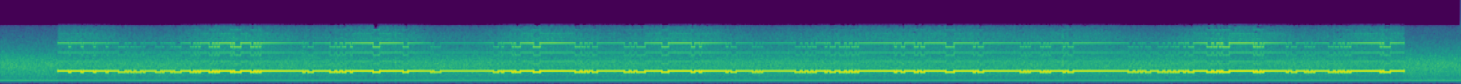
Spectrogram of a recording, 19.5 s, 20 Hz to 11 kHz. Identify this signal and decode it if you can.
RTTY (45.45 baud, 170 Hz shift), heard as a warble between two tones, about 1700 Hz centre, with radio static and a steady whistle near 580 Hz. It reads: HERRERA COMENZO A TOCAR LA GUITARRA A LA EDAD DE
